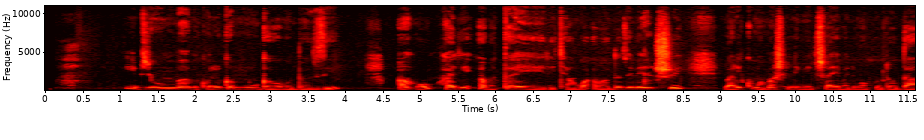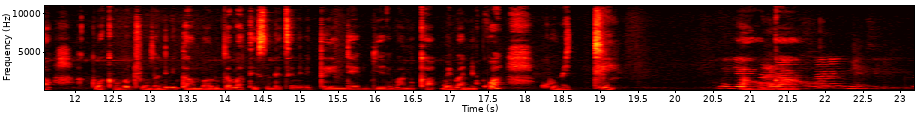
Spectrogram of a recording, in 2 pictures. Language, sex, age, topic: Kinyarwanda, female, 18-24, finance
